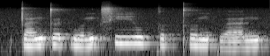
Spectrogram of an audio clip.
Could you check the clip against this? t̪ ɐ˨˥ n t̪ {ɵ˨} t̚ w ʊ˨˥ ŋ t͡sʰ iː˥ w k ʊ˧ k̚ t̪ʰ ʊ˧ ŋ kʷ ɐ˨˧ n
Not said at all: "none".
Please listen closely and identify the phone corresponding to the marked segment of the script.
ɵ˧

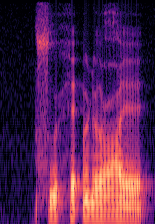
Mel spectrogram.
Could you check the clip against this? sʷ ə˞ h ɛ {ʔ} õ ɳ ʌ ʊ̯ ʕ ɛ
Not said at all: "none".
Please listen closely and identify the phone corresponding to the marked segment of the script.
ʔ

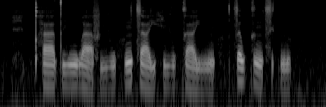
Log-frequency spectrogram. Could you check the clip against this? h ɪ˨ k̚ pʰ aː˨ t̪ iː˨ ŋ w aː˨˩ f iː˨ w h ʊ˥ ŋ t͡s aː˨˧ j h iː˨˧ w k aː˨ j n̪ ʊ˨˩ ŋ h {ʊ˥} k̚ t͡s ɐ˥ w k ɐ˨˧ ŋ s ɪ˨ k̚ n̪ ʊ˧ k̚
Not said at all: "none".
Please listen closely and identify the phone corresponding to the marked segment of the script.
ʊ˥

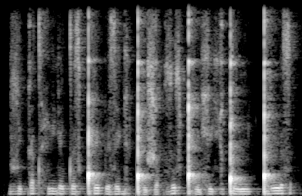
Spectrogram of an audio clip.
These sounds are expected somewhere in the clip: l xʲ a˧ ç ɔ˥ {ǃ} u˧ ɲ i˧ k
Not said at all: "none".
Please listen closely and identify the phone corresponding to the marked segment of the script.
ǃ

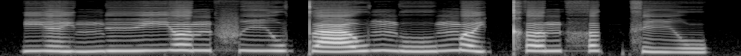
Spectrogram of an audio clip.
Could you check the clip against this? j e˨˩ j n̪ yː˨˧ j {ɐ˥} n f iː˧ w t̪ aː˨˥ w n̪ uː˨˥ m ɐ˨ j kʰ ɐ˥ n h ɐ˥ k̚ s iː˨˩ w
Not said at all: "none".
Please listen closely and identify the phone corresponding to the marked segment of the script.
ɐ˥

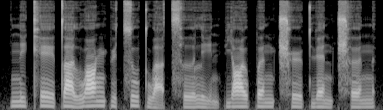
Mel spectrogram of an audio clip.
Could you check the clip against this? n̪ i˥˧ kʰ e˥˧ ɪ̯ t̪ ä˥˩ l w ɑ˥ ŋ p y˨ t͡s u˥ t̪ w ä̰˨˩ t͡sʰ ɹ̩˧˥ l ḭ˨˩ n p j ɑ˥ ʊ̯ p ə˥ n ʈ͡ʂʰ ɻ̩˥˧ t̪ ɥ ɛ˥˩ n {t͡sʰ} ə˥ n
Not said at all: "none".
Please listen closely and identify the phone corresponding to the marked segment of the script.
ʈ͡ʂʰ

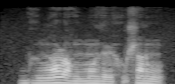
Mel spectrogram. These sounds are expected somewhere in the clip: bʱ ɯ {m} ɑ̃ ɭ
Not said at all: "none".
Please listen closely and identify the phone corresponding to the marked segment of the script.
ŋ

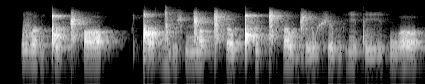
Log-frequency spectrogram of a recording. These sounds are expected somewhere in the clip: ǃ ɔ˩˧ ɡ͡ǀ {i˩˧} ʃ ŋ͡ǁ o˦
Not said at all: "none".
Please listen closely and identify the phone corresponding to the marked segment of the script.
i˩˧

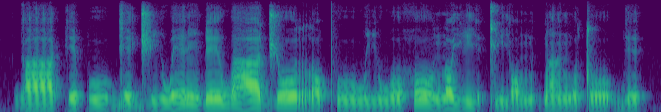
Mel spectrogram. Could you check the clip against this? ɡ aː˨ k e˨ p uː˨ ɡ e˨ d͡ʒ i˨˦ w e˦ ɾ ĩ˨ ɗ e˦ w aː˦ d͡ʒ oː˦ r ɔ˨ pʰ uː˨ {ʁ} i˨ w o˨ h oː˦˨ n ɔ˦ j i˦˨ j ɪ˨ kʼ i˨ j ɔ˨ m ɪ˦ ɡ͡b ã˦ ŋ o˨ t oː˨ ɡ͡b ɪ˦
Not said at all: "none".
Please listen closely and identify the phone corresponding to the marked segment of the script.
w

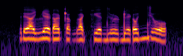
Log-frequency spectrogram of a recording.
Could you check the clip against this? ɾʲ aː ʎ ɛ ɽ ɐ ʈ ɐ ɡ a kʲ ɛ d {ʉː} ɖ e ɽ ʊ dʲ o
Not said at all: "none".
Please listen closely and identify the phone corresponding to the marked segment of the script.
ʉː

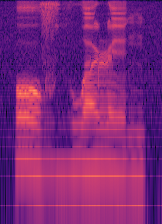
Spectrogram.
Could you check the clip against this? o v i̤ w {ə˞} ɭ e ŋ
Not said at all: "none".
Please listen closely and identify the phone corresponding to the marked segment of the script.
ɜ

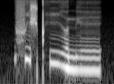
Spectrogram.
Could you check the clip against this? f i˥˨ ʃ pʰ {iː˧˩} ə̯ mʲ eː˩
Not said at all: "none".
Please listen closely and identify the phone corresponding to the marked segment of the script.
iː˧˩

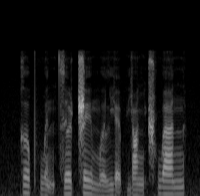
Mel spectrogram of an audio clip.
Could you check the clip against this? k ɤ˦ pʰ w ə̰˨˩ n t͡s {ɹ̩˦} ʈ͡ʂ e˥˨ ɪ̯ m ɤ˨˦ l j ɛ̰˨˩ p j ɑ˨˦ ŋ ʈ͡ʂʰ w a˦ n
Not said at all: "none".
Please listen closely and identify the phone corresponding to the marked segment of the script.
ɹ̩˦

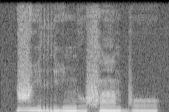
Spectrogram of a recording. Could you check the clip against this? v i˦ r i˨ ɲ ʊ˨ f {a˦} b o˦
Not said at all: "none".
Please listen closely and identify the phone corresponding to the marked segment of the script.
ã˦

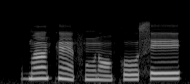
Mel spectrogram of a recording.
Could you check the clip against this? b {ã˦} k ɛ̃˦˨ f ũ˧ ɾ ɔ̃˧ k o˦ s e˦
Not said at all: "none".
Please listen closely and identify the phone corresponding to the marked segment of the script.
ã˦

